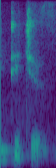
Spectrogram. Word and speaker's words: teaches: But the pronunciation comes as ez. We say teaches.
